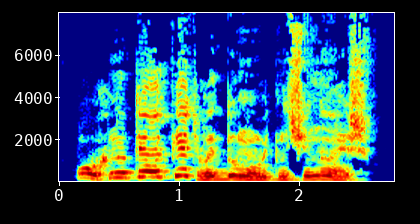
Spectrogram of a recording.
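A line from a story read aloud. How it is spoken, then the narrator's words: Serious grown-up sigh. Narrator (Russian): По-взрослому серьезно вздохнула вторая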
